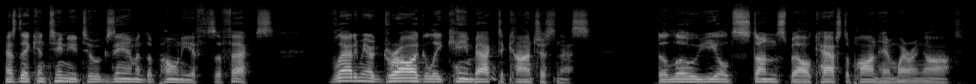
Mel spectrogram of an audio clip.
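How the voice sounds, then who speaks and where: A man's voice: medium pitch, normal speed, a bit bright. A man reading fan fiction as scripted audiobook narration, in a dramatic storytelling manner.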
